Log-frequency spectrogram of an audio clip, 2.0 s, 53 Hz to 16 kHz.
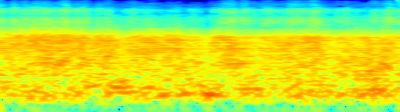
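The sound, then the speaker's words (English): Thunder rumbling through a wild electrical storm over the city of Rome, a loud, dense, continuous roar with no breaks across the whole stretch. “That 15th of the month, the city of Rome is racked by a wild electrical storm.”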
